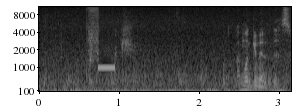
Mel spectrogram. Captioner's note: beep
